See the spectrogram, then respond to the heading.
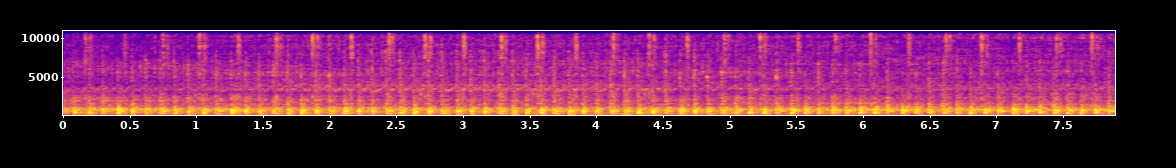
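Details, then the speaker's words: Supercharged Mercedes C63 AMG after rebuild with new lifters and cams, cranking without fuel system connected; fast light even ticking about three per second, likely fresh lifters not yet pumped up at first start. "okay um that definitely sounds like lifter noise when you do brand new lifters and new cams and new everything you can get that especially at first start"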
